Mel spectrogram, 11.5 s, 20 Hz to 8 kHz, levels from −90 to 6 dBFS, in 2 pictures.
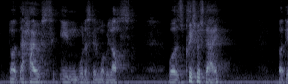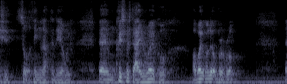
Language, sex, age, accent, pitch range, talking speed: English, male, 20-39, British, 95-105 Hz, 190 wpm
